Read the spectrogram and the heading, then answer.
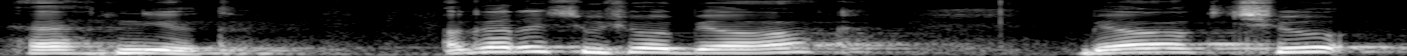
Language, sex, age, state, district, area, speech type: Kashmiri, male, 45-60, Jammu and Kashmir, Budgam, urban, spontaneous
